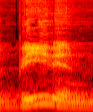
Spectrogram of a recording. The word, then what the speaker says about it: beaten: bath go off the beaten bath beaten t soft d beaten british american beaten do something unusual found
